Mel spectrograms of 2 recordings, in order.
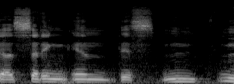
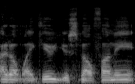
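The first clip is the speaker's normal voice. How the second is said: put-on expressionless, level deadpan monotone; 2 semitones lower, 3 dB quieter than usual. Recapping a scene for viewers, retelling what she says, retelling a deadpan line. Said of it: "and you're like deadpan".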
